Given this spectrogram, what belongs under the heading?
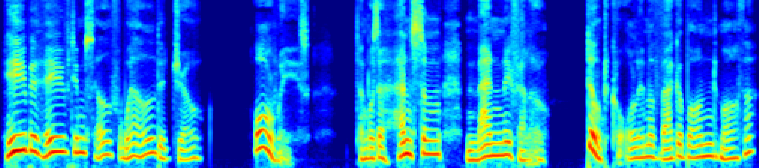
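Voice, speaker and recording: A reader voicing a gentle, kindly middle-aged locksmith in a storybook reading, speaking earnestly. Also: male voice, fairly high pitch, animated, slow pace, no echo, studio quality.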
